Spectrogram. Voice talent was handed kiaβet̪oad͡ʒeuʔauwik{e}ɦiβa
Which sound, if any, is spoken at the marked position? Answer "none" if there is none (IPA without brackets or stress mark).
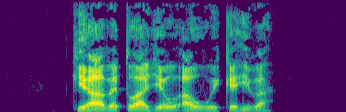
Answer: e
